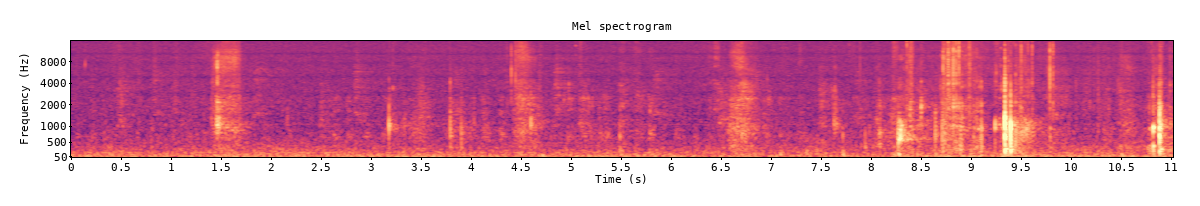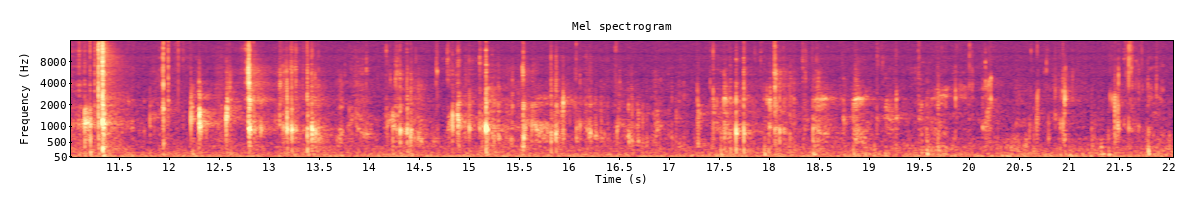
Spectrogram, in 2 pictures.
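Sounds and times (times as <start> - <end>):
biscuit crunching: 8.1 - 9.9.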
